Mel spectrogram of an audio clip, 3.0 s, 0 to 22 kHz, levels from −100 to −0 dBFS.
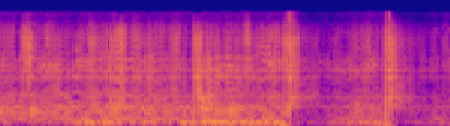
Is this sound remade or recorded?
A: remade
